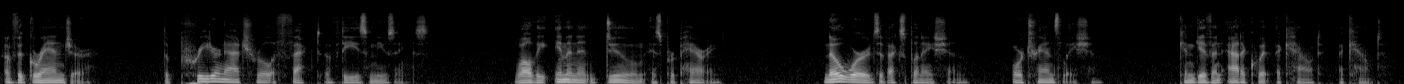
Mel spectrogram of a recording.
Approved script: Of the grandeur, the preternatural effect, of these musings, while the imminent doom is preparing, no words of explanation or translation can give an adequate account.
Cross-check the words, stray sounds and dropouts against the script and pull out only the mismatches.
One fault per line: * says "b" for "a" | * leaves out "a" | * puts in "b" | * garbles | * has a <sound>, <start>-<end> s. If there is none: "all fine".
* puts in "account"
